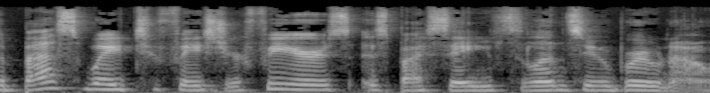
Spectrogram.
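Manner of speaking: ordinary talk, nothing marked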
